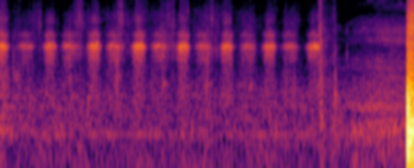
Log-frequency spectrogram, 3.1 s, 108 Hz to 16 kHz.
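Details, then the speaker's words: Alpina B7 (supercharged) original wheel bearing at over 200,000 km, turned by hand off the car: dry, regular ticking about three per second with a faint gritty rasp; worn, rough bearing, replaced with a whisper-quiet new one. "here's the OE wheel bearing and here's what the old one sounds like"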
